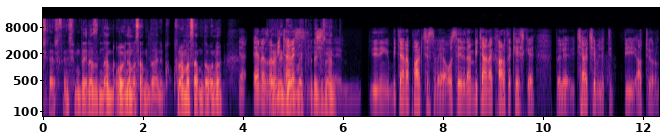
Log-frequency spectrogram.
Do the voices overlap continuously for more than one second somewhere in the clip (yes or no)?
yes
